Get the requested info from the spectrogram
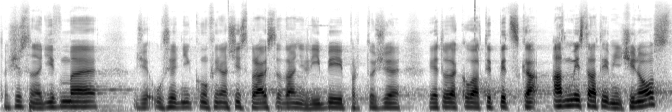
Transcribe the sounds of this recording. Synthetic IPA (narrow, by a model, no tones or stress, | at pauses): t̪aɡʒɛsɛnɛɟɪvmɛ | ʒɛʔuːr̝ɛd̪ɲikumfɪnant͡ʃɲiːspɾaːvɪsɛ̥t̪ot̪ːaɲiliːbipɾot̪oʒɛ | jɛt̪ot̪akovaːt̪ɪpɪt͡skaːʔad̪mɪnɪst̪ɾat̪ɪvɲit͡ʃɪnost̪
